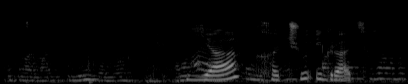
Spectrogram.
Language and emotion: Russian, neutral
